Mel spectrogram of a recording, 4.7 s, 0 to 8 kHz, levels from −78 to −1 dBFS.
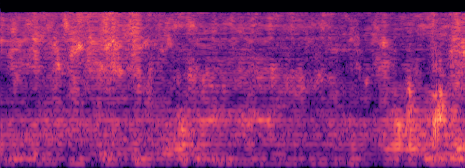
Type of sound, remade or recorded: remade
